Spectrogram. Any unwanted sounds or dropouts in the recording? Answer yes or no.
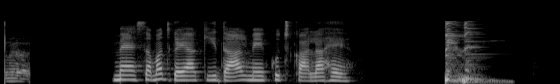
yes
